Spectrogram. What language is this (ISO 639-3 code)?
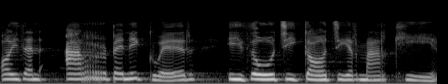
cym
